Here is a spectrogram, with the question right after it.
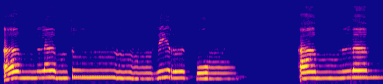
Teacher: kalau mim sukun ketemu dengan lam maka membaca mimnya harus izhar jelas ya atau disebut dengan hukum izhar syafawi mimnya kita baca jelas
